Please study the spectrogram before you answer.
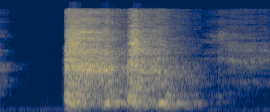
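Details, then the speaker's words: Single harsh, deliberate cough under a second, done by a French-speaking adult to clear a strained voice, in a quiet room with faint hum. "Vous m'excusez, j'ai la voix qui déraille, je vais donc tousser."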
